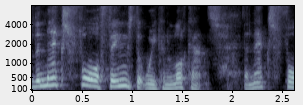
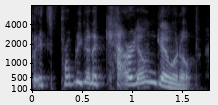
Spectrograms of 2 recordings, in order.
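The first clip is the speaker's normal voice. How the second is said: usual speaking voice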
